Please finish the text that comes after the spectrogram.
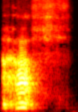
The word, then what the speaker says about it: half: Letra L não é pronunciada, o F aqui eu marquei de azul para fazer o plural, então a pronúncia é half, half, um pouco mais longa e aqui um pouco mais curta.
